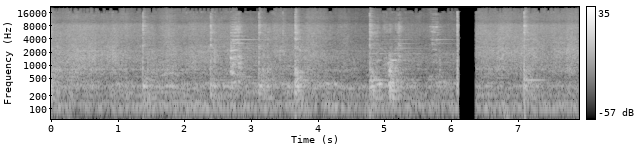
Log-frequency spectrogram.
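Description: Banana flower curry sautés in a pan with a splash of water, a steady hiss broken by sharp spatula scrapes and knocks at irregular intervals and one brief cut-out near the end.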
